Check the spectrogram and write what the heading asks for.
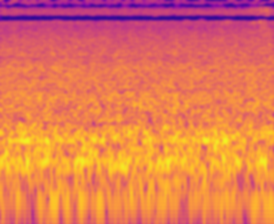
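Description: Steady room noise: an even low hum and hiss with no distinct events.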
